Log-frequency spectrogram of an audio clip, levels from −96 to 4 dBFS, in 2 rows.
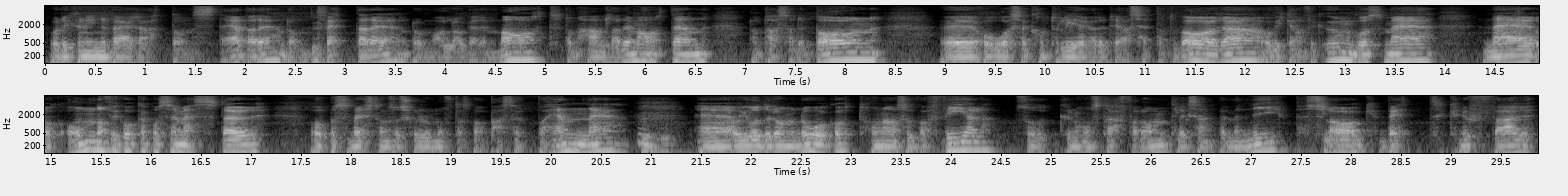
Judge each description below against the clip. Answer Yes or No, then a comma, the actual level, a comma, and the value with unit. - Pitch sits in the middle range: No, low, 105 Hz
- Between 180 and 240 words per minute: No, average, 145 wpm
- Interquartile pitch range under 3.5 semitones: No, average, 4.1 semitones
